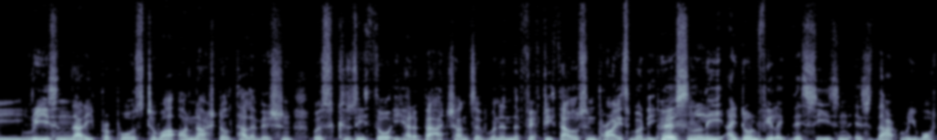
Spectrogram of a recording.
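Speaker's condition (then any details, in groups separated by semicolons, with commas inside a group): No condition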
